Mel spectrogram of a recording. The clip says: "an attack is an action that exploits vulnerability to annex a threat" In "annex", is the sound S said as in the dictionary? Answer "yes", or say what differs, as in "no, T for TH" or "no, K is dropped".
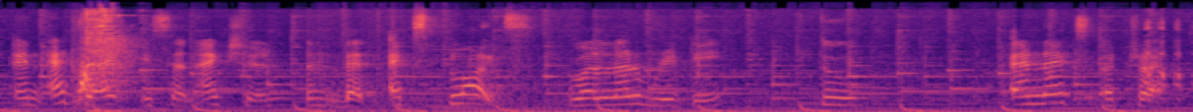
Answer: yes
